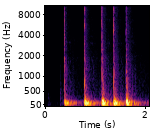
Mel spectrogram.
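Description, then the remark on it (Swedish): Knuckles rap five times on a wooden table in a quick, uneven rhythm, each knock a solid thud with a short ring. No voices are heard. “jag kommer inte ihåg, men hör man om jag knackar här eller? Ja, testa. Bordet.”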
